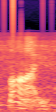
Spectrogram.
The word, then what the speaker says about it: Fi: think is overheated is fee and before you say anything yes i know the proper pronunciation of her name is phi but i hate that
